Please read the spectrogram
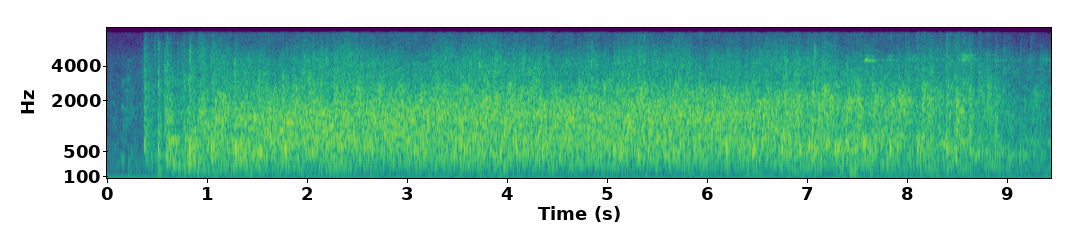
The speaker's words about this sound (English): Applause.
